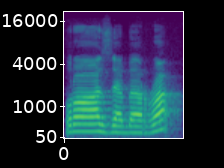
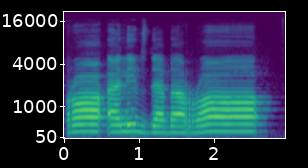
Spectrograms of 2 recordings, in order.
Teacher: रा खींच रहे हैं ना एक अलिफ की मकदार, तो यही है मद्दा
